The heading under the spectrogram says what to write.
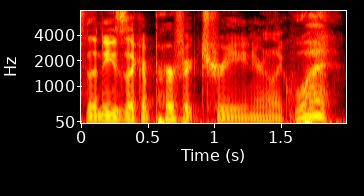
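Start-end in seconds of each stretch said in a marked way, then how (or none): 1.6-1.9 high-pitched, astonished questions; amazed disbelief. Retold or imitated. Viewer watching Bob Ross paint a tree, amazed disbelief. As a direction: imitate a stunned viewer, pitch shooting up.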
